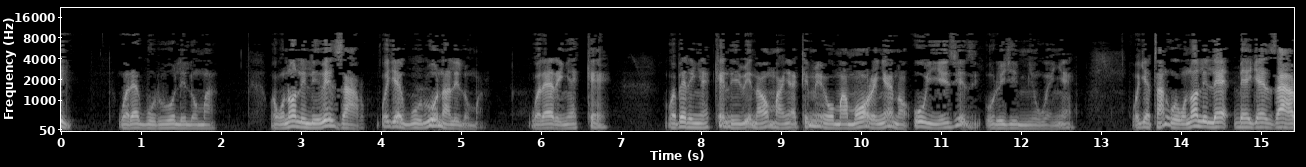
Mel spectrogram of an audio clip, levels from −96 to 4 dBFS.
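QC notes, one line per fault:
throughout, MP3 compression: the speech has nothing above 9.3 kHz and carries heavy codec damage, with a watery, swirling texture and metallic chirps on s sounds as weak frequency detail drops in and out between frames. This is likely MP3 encoding starved of bits, which fits a rate near 25 kbps. A plain low-pass filter would dull the top end cleanly, without the swirl and chirping.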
